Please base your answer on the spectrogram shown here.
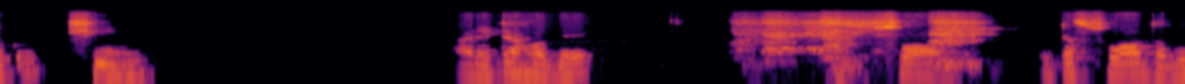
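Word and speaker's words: صاد: আর এটা হবে সদ। এটা সদ হবে, উচ্চারণটা কি হবে?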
